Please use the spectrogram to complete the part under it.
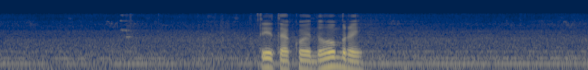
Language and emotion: Russian, neutral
